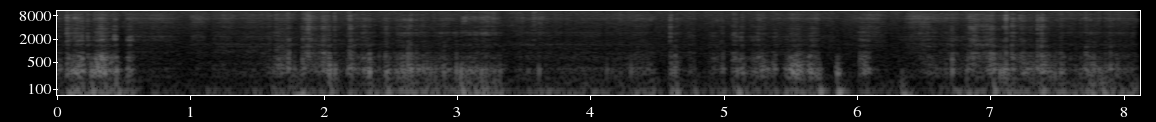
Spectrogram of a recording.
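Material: Wood.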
